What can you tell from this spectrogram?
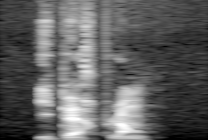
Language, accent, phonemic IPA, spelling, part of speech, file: French, France, /i.pɛʁ.plɑ̃/, hyperplan, noun, LL-Q150 (fra)-hyperplan.wav
- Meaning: hyperplane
